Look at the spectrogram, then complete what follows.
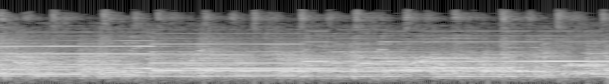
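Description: Ukulele ensemble music: held melody notes over a steady beat of about two strokes a second.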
